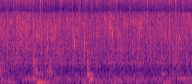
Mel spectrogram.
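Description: Onions fry in a pan for a quail egg and potato fry, giving a continuous, fairly quiet close sizzle with a few light stirring clicks and no voices.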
